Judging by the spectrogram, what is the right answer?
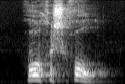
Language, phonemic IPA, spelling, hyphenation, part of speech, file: Dutch, /ˌɦoː.ɣəˈsxoːl/, hogeschool, ho‧ge‧school, noun, Nl-hogeschool.ogg
- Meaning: hogeschool; polytechnic, college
